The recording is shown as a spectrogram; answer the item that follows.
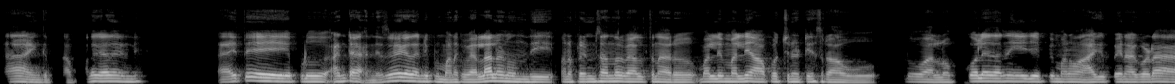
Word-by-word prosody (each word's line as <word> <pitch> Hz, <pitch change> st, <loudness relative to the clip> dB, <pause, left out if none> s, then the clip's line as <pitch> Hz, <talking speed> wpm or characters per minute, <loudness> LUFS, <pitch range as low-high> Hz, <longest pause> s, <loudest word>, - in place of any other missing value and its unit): ఆ! -, -, -1 dB, 0.2 s
ఇంక 105 Hz, 0 st, -6 dB, 0.2 s
తప్పదు 95 Hz, +8 st, -7 dB
గదండి. 135 Hz, -2 st, 0 dB, 0.9 s
అయితే 145 Hz, +6 st, -2 dB, 0.4 s
ఇప్పుడు, 135 Hz, 0 st, -1 dB, 0.2 s
అంటే 140 Hz, +2 st, 0 dB, 0.2 s
నిజమే 150 Hz, +11 st, +1 dB
కదండి, 145 Hz, -4 st, +3 dB
ఇప్పుడు 125 Hz, -3 st, -3 dB
మనకు 110 Hz, +1 st, -2 dB
వెళ్లాలనుంది, 125 Hz, -2 st, +2 dB, 0.2 s
మన 120 Hz, -, -3 dB
ఫ్రెండ్స్ 130 Hz, +2 st, 0 dB
అందరూ 140 Hz, 0 st, +2 dB
వెళ్తున్నారు. 120 Hz, -3 st, -1 dB, 0.2 s
మళ్ళీ, 130 Hz, +1 st, +2 dB
మళ్ళీ 130 Hz, +2 st, +3 dB
ఆపర్చునిటీస్ 130 Hz, 0 st, -3 dB
రావు. 100 Hz, -2 st, -3 dB, 0.4 s
ఇప్పుడు 125 Hz, -1 st, -12 dB
వాళ్ళొప్పుకోలేదనీ 140 Hz, +6 st, 0 dB, 0.2 s
జెప్పి, 135 Hz, 0 st, -1 dB
మనం 120 Hz, 0 st, -3 dB
ఆగిపోయినా 120 Hz, +1 st, -2 dB
గూడా, 130 Hz, +2 st, 0 dB
130 Hz, 135 wpm, -23 LUFS, 120-140 Hz, 0.9 s, కదండి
